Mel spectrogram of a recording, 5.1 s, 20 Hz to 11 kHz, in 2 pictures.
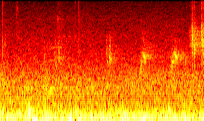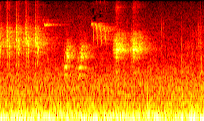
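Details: Loud, rasping chatter of an Oriental reed warbler in a tall tree by a reed pond, Ashiya, Japan, sunny late May 2020; scattered short notes give way to a dense harsh grating run in the second half, against a heavy low hum.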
